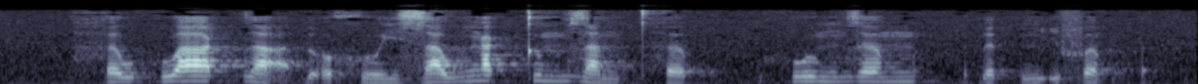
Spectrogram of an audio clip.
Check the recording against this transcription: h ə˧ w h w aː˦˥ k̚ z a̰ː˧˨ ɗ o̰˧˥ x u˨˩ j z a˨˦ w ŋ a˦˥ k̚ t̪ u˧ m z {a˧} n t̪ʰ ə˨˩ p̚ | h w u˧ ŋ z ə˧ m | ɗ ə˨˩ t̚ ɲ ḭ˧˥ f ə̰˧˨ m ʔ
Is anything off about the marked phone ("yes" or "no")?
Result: yes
